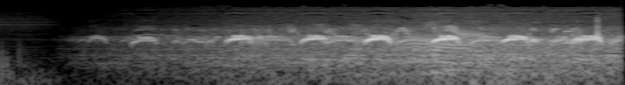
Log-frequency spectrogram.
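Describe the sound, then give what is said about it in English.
A steady series of rolling, liquid bee-eater calls in Bulgaria, about eight short trilled notes in quick succession, growing louder after a faint start and clear over a soft background hiss. “The new graduate and wildlife sound recordist Arjun Dutta recalls bee eaters in Bulgaria.”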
